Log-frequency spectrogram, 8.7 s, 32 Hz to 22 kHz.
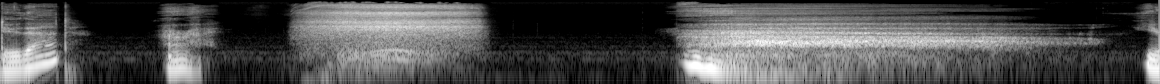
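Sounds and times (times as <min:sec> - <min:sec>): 
speech: 0:00.0 - 0:00.6, 0:01.2 - 0:01.6, 0:05.1 - 0:05.8
person taking deep breaths during a calming breathing exercise: 0:02.2 - 0:03.8, 0:05.1 - 0:08.4.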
